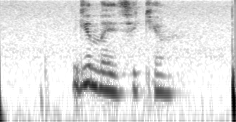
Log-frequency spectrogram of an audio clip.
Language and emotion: Russian, neutral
